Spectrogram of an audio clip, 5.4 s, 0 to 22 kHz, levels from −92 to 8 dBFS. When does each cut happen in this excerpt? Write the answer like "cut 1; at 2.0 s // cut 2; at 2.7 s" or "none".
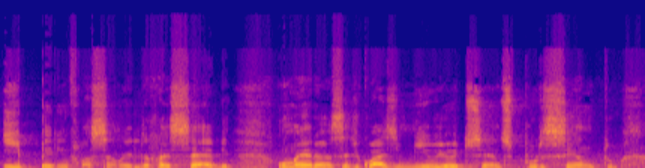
none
